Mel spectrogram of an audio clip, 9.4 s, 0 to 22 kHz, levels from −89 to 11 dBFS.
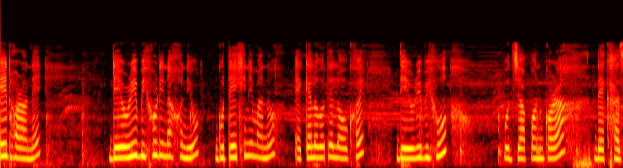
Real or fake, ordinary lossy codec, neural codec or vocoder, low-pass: real; none; none; none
